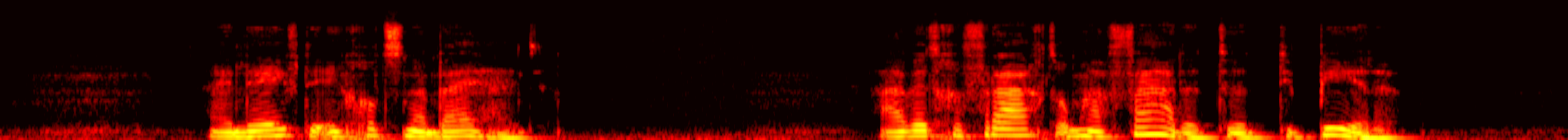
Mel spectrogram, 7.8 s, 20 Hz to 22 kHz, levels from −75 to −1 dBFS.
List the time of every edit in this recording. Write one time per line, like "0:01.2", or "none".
0:04.3

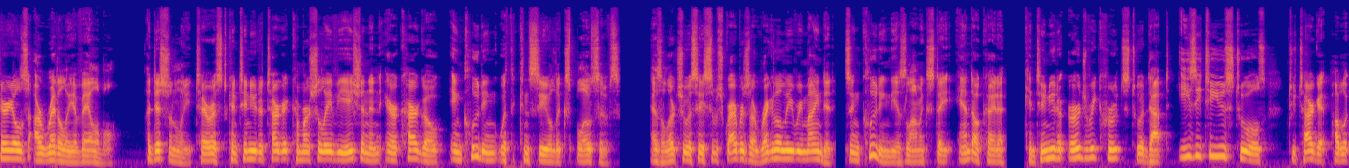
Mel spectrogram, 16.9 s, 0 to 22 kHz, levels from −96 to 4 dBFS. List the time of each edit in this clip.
0:08.0
0:10.6

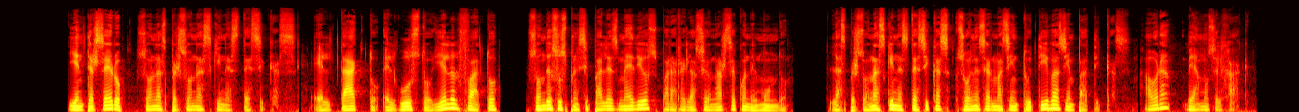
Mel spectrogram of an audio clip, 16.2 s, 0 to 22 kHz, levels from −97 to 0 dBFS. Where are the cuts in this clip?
0:03.8
0:14.2

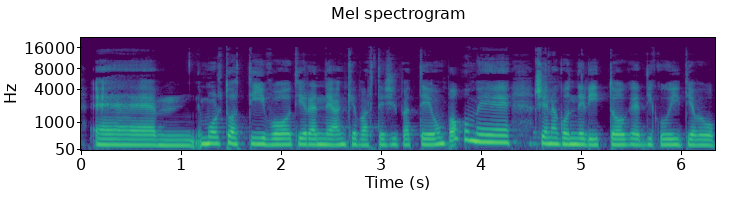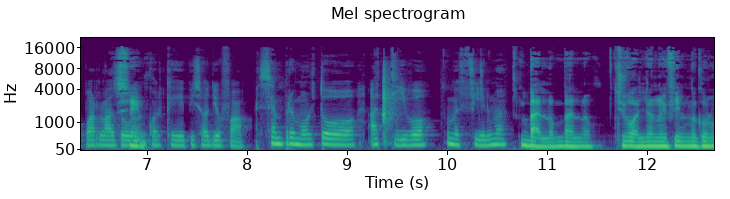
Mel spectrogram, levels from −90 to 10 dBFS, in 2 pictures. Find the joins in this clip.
0:04.5

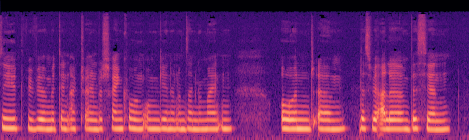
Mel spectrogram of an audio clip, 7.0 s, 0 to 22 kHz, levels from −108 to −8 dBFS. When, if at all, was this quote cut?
0:05.4

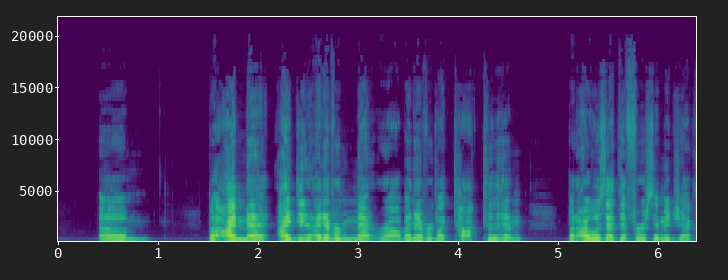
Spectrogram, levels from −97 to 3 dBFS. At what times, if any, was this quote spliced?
none

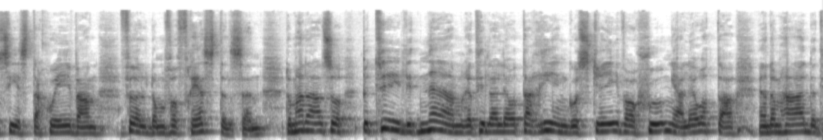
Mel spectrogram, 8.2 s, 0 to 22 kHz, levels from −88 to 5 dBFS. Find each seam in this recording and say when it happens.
0:01.2

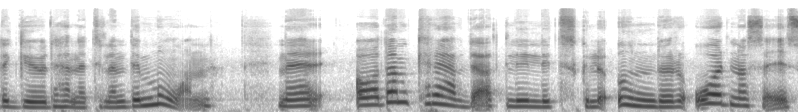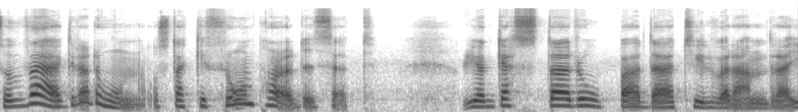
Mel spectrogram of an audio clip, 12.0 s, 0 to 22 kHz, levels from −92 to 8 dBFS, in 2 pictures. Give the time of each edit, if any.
0:02.0
0:09.5

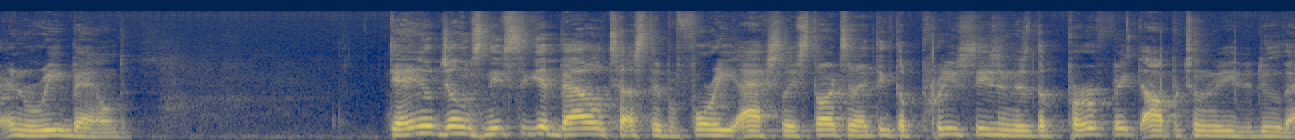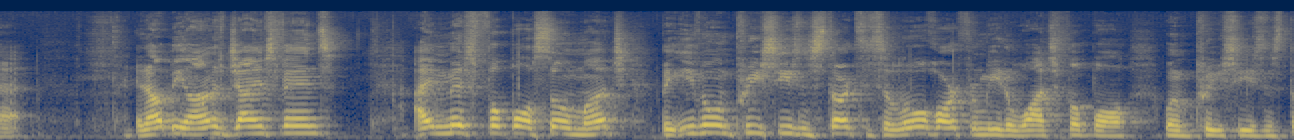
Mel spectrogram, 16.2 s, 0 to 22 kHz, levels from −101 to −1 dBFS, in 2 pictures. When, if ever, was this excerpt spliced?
none

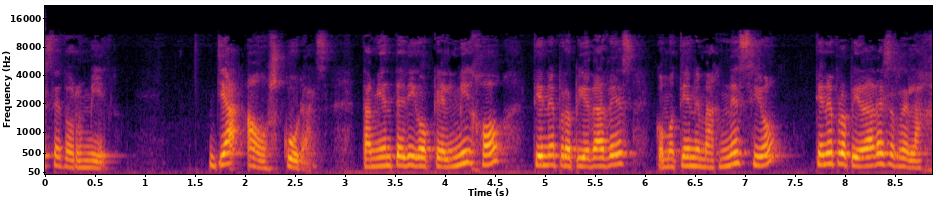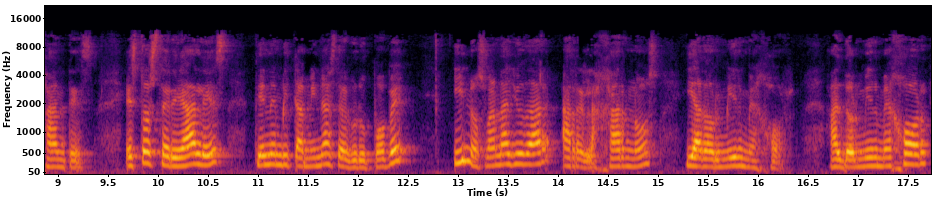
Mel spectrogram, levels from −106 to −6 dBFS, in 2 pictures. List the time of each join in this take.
0:03.0

